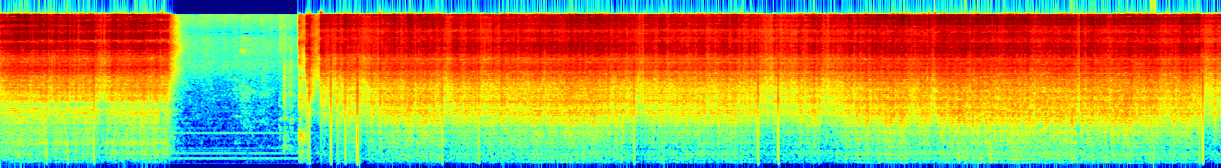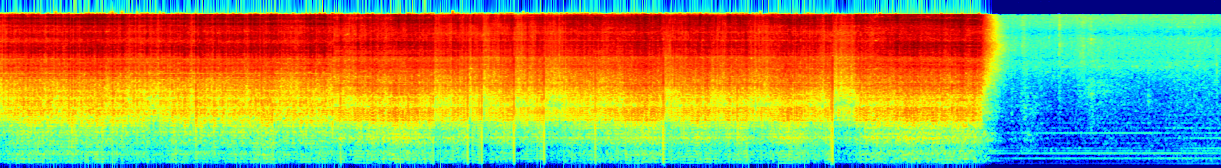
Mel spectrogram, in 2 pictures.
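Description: MIG welder arc crackling and buzzing as a bead is run on steel, laying down the weld with little spatter. A short burst stops about two seconds in, then after a brief pause a long continuous bead runs until shortly before the end.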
